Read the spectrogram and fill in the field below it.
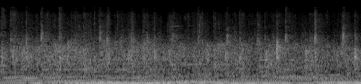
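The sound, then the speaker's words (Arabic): A large crowd of leaders and heads of state applauds warmly and steadily in Beijing in mid-May 2017 as Chinese President Xi Jinping stands to address them on the Belt and Road Initiative, a dense wash of many hands clapping at once, with a low droning hum underneath and no voices heard. “وسط تصفيق حار وقف الرئيس الصيني شي جين بينغ في منتصف مايو ايار عام 2017 مخاطبا عددا من القاده والرؤساء في العاصمه الصينيه بيجين ليعلن عن احدث انجازات مبادره الحزام والطريق”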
